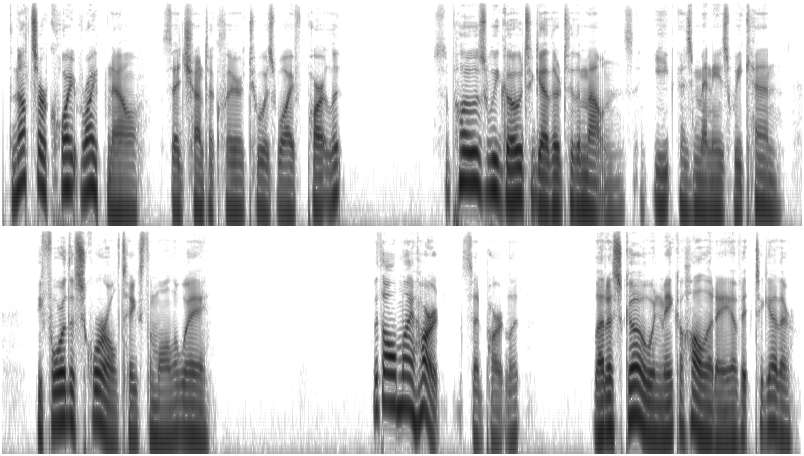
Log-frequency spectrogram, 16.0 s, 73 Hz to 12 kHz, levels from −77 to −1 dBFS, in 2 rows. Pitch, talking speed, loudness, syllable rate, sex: 125 Hz, 185 wpm, -18 LUFS, 6.0 syllables/s, male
